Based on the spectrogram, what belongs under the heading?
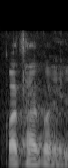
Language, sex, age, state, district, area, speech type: Odia, male, 30-45, Odisha, Nayagarh, rural, spontaneous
